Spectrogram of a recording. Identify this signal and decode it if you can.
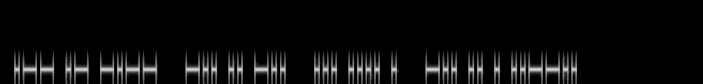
Morse code, heard as a keyed tone, about 28 wpm, 700 Hz. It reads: WAY DID SHE DIE?
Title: Sentences from Top 1300 Words 28wpm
